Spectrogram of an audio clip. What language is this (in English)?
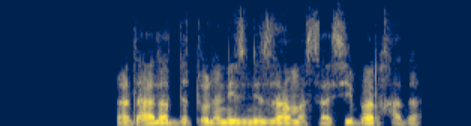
Pashto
